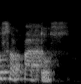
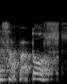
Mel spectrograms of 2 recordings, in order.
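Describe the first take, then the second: First: Said in the usual way. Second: "zapatos" misstressed as za-pa-TÓS; stress on last syllable. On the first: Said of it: "diría zapatos". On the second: Shown as a demonstration. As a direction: shift the weight onto the final TOS of "zapatos". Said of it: "porque si fuese aguda".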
